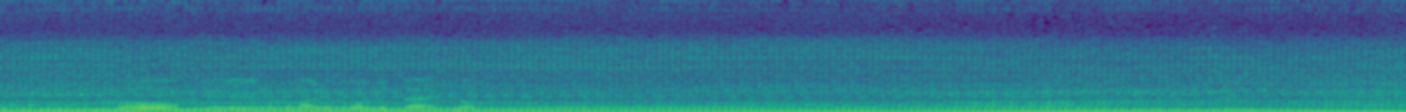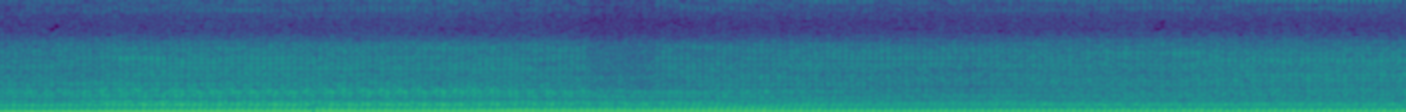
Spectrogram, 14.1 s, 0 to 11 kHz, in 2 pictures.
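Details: 2014 Hyundai Santa Fe after engine repair for damaged crank bearings, new water pump fitted: smooth, even idle with steady low hum and no knocks, ticks or misses; engine running healthy.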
